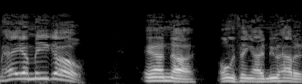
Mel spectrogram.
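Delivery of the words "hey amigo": high, raised, loud yell. Retelling running out of a store after a man: retelling his own yell. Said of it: "and I yelled at him".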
